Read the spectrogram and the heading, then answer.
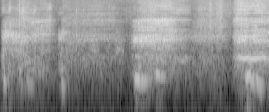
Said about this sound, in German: Nach einer Weile setzte sich der Hund erschöpft auf den Boden und konnte nur noch hecheln.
